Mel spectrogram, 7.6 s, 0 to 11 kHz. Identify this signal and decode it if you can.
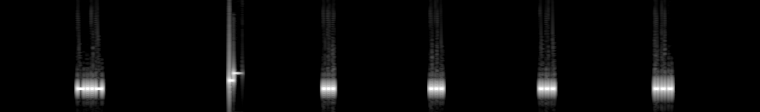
Morse code, heard as a keyed tone, about 42 wpm, spaced as for 8 wpm, 690 Hz. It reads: X SSSS
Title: Speed-Racing Single Letters 35wpm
